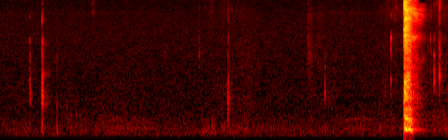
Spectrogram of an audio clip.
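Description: A quiet room, a few soft sounds, then one loud, sudden sneeze burst near the end; a single infant sneeze.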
